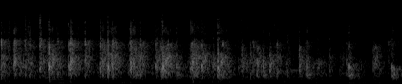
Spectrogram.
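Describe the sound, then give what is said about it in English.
A crowd claps for the Lord Jesus in a dense, steady patter of many overlapping hands, sustained for several seconds at a moderate level with no voices over it. “Clap for the Lord Jesus.”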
